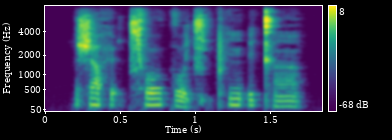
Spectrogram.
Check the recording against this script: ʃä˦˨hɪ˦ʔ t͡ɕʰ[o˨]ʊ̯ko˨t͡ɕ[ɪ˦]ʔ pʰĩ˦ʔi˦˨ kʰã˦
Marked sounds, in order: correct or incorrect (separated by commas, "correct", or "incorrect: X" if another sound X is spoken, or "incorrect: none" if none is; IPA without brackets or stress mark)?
incorrect: o˦, correct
